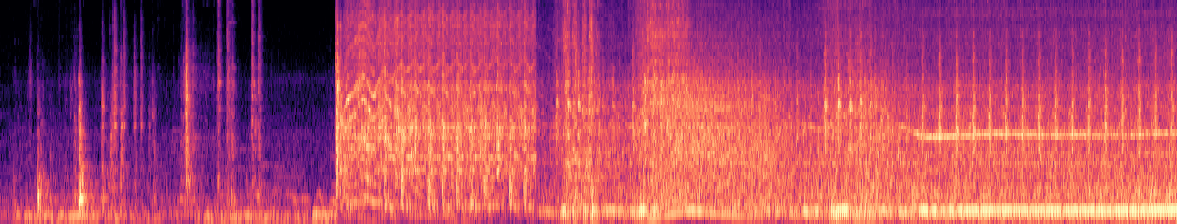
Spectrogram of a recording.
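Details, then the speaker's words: Jeep found bone dry of oil with no leaks, clicking suddenly when moved: cranks and catches, then idles with a faint fast regular tapping. Owners suspect bad bearings or rod knock, not confirmed; the oil pan is to come off. "it sounds like it's got bad bearings now it's got rod knock"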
